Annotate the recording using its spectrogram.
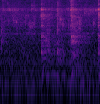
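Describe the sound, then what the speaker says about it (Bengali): Chopped ginger sizzles in hot oil in a pan while cooking alu and bhindi sorshe jhal, a steady close hiss broken by three or four louder scraping stirs of a spatula. "এই আদাটা ভাজা ভাজা হয়ে যাচ্ছে।"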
